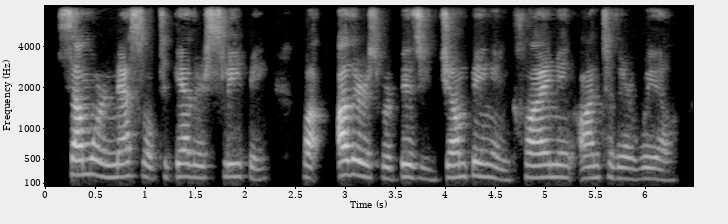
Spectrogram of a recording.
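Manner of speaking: ordinary delivery, nothing marked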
